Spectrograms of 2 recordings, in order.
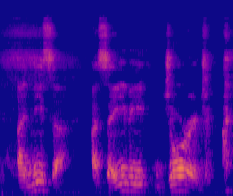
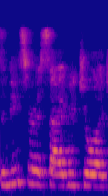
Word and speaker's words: Annissa Essaibi George: history joining me now is boston mayoral candidate anissa acaiby george welcome to the sunday show i apologize um for getting your your your name wrong there why are you running that that's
